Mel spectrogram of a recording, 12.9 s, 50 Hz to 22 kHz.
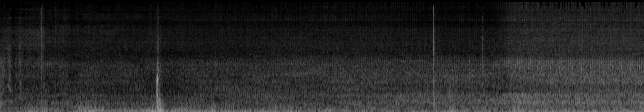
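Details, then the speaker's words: Fiat 500 TwinAir two-cylinder after project completion, cold start, not in gear: catches with a thump, then a busy tractor-like clatter at raised idle while oil circulates; revs die down and quieten after about a minute; normal. "sounds like a tractor sounds like a tractor to start with then after about I think that's just due to the fact that it's got to get the oil um circulating uh around the engine cuz it's like pressurized and R bits"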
